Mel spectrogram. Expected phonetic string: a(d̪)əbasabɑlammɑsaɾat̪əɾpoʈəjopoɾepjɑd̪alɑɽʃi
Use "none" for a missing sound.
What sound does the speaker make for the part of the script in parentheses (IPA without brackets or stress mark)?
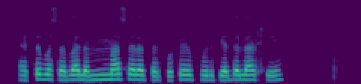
t̪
